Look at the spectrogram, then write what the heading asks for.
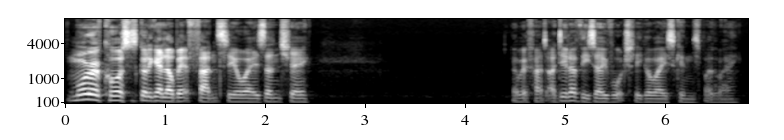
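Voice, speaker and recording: A man's voice: mid-range voice, fast talker, gravelly, fairly bright tone. A man hosting a gaming video in a casual, chatty commentary, rambling and repeating his phrases. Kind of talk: casual commentary on game cosmetics.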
